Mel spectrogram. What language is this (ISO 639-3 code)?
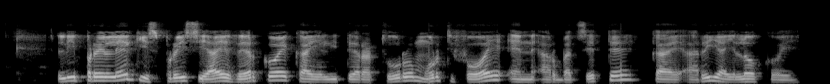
epo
